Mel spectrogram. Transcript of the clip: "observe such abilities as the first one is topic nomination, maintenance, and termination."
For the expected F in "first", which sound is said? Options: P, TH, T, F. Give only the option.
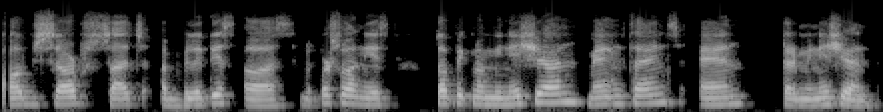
P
